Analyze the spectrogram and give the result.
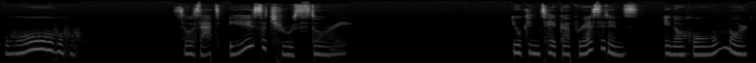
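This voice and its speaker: Woman doing androgynous reaper, teasing, whispery, slow, dry close recording. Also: medium pitch, dark tone, slightly rough, dry recording. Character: curious androgynous grim reaper, teasing and coolly menacing. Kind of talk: ASMR audio roleplay.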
